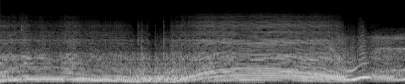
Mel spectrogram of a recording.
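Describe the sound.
A person imitates a bear growl with a loud, sustained, raspy rumble of the voice that swells and dips in pitch for about four seconds, ending with a couple of quick upward swoops.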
